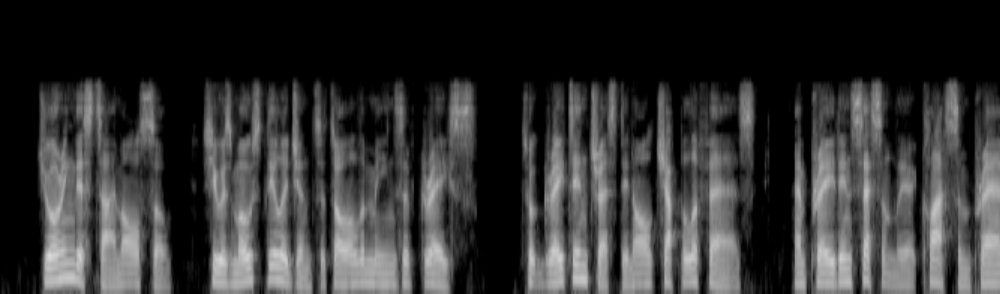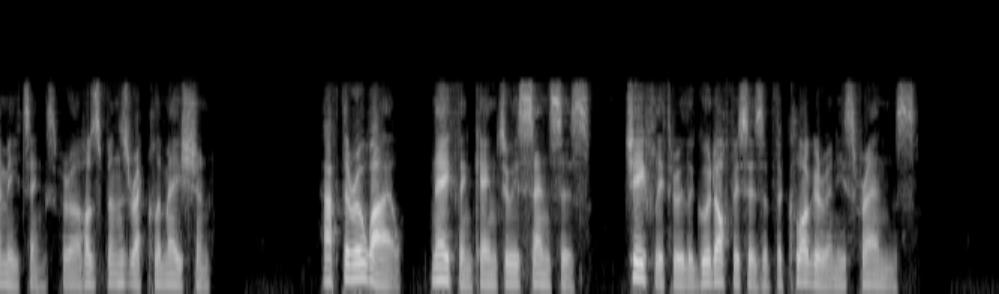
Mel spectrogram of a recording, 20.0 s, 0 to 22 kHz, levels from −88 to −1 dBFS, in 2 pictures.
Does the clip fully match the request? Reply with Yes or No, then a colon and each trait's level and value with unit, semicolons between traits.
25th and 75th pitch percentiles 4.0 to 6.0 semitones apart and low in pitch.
Yes: average, 4.5 semitones; low, 105 Hz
